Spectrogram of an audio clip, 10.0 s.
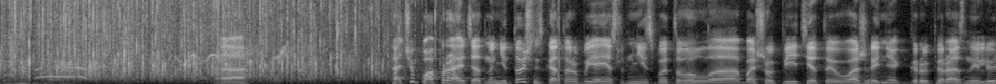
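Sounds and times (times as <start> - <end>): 
brief voiced cheer: 0.0 - 4.4
crowd applause: 0.0 - 4.7
short rising whistle: 0.3 - 3.8
speech: 2.2 - 2.6, 3.9 - 9.9.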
